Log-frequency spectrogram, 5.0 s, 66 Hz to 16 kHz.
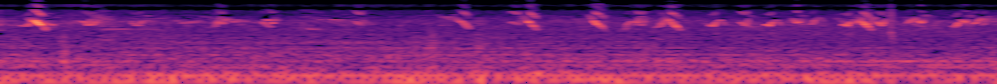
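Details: Hatchling Brahma and Wyandotte chicks, 4 August 2024, give distinct high peeps that slide downward, several per second from different birds, over a steady low rumbling hum.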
